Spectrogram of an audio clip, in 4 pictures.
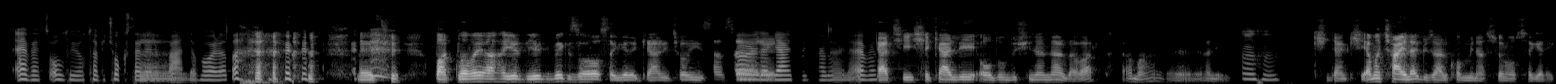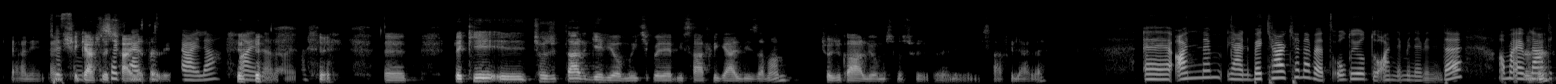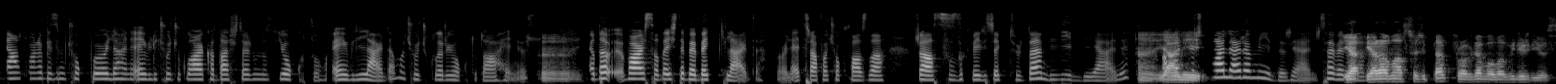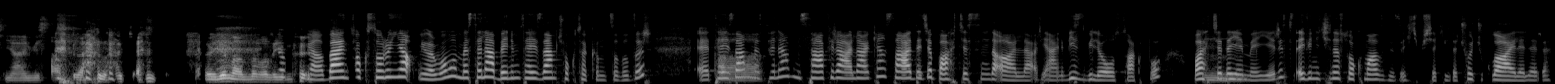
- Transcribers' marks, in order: chuckle; chuckle; other background noise; chuckle; tapping; unintelligible speech; chuckle; laughing while speaking: "varken"; chuckle
- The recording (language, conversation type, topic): Turkish, podcast, Misafir ağırlamayı nasıl planlıyorsun?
